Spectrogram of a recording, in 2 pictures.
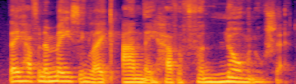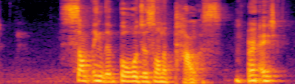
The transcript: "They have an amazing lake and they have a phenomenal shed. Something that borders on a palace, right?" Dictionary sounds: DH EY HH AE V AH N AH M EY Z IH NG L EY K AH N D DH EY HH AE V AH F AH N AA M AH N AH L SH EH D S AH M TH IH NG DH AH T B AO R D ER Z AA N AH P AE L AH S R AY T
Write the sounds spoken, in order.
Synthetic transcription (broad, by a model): DH EY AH V AH N AH M EY Z IH NG L EY K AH N DH EY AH V AH F AH N AA M AH N AH L SH EH D S AH M TH IH NG DH AH T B AO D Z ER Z N AH P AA L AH S R AY T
